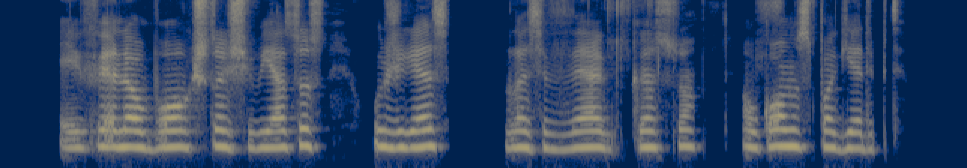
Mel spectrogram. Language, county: Lithuanian, Vilnius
